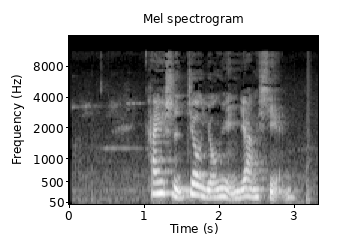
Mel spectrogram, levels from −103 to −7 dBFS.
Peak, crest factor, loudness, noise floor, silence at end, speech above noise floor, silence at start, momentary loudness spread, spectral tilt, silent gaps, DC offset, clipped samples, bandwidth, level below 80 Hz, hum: -4 dBFS; 16 dB; -17 LUFS; -50 dBFS; 0.1 s; 33 dB; 1.05 s; 9 LU; -7.5 dB/octave; none; under 0.1%; under 0.1%; 11.5 kHz; -52 dBFS; none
